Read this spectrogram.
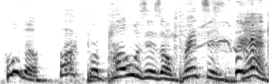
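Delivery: loud mock-outraged cry. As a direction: stretch out the outrage, half laughing. Outraged at proposal timing.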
